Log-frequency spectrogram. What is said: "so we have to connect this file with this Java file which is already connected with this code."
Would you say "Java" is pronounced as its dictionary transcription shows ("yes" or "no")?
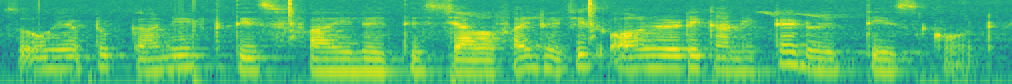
no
